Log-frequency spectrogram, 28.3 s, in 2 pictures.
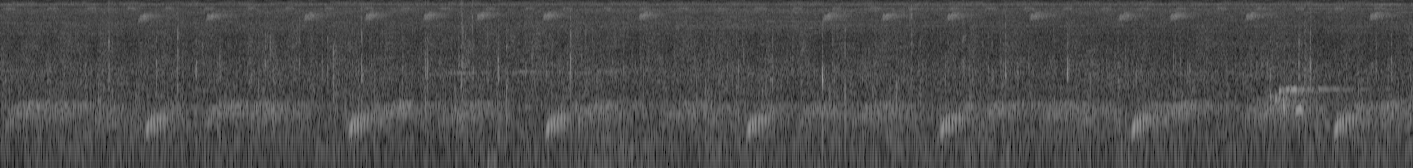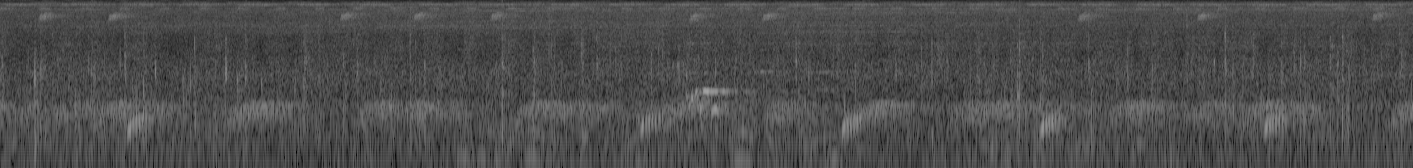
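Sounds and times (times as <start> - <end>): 
water dripping from foliage after heavy rain in the Bolivian Amazon: 0.4 - 28.2
frogs in the Bolivian Amazon after heavy rain: 11.2 - 28.2.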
